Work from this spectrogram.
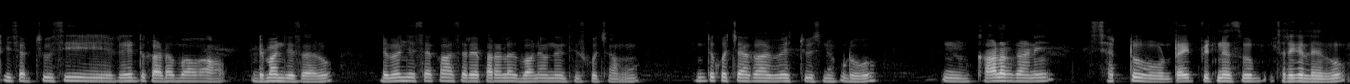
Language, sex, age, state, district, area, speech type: Telugu, male, 18-30, Andhra Pradesh, Sri Balaji, rural, spontaneous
